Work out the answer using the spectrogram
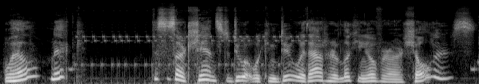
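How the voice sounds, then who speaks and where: A man's voice: a little high, big pitch swings, fairly quick, mellow, a little hiss or hum, voice pushed up. A man voicing a perky young female assistant in a video game, chatty, eager and teasing.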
